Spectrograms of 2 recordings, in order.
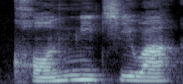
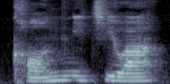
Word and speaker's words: konnichiwa: First one, konnichiwa, means hello or hi. 5 beats, 2 N's, say them distinctly. Konnichiwa, konnichiwa. Japanese words often start low and then finish high.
